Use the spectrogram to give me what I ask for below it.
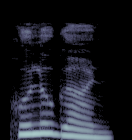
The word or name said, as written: ಹುಲುಗಾಣ್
